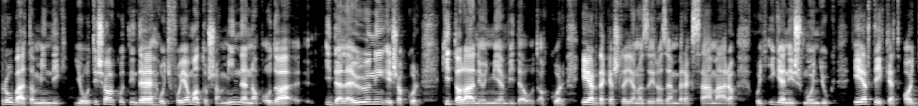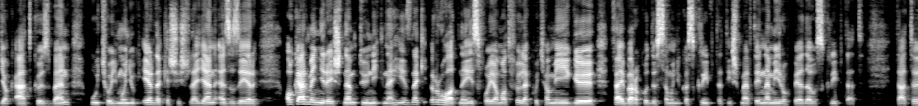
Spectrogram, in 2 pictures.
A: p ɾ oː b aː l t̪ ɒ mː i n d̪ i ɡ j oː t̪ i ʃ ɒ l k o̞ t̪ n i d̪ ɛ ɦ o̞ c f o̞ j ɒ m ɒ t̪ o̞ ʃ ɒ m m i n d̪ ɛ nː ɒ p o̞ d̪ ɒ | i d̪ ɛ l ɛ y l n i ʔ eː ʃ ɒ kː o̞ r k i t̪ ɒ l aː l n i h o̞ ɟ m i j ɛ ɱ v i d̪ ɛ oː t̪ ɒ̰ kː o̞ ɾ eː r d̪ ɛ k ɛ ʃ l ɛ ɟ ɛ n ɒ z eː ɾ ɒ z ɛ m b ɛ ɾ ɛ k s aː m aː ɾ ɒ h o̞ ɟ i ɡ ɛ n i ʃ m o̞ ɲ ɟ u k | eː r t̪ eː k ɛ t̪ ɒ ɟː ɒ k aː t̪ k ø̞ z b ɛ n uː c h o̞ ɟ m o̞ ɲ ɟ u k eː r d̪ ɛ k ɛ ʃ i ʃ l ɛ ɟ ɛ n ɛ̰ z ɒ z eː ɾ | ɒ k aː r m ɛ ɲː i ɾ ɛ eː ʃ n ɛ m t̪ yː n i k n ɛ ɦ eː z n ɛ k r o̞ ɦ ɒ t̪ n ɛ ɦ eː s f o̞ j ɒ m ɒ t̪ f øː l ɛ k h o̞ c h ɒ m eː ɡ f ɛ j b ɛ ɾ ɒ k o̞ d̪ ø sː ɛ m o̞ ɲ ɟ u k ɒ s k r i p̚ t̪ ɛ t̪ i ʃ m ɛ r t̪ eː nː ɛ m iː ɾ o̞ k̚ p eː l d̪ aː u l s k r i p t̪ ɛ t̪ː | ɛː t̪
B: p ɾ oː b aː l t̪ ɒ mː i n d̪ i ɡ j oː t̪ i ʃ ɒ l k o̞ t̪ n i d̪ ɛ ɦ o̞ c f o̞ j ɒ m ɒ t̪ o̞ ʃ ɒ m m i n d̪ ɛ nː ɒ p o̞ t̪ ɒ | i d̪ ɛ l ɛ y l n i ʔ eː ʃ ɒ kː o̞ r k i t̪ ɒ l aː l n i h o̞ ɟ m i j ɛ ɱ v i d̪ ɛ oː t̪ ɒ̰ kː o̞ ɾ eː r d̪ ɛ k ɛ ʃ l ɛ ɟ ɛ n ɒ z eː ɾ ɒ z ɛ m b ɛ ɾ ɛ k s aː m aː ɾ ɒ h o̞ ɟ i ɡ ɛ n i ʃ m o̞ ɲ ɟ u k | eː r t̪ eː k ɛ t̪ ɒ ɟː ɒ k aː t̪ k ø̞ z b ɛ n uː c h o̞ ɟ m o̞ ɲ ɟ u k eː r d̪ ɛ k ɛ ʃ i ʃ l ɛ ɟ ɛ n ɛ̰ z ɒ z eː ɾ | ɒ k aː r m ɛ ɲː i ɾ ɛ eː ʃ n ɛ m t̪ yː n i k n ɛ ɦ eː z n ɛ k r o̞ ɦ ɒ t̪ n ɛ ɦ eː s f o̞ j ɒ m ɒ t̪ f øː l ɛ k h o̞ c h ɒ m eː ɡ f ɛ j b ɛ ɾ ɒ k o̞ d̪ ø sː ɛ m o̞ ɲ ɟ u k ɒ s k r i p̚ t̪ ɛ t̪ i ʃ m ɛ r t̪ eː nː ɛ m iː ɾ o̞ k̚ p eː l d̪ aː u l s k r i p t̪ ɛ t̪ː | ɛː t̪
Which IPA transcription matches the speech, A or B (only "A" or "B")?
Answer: A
